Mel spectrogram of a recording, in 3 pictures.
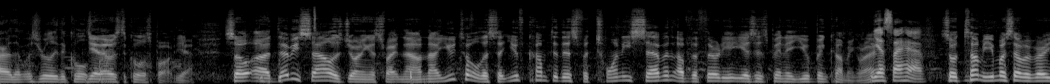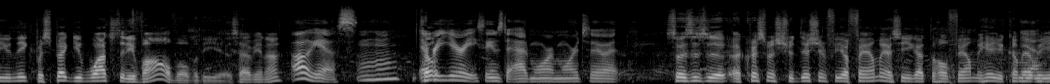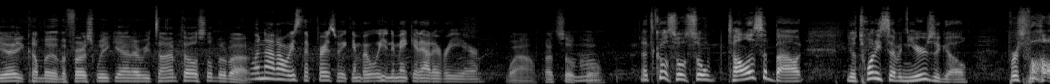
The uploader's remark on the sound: Report live from the Oakdale Christmas House in St. Petersburg.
